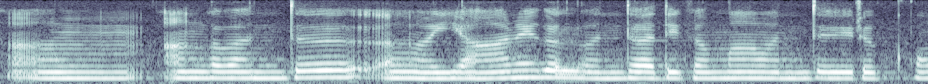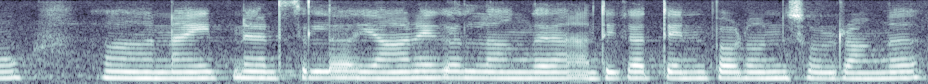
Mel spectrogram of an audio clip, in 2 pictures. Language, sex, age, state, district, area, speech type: Tamil, female, 18-30, Tamil Nadu, Salem, urban, spontaneous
